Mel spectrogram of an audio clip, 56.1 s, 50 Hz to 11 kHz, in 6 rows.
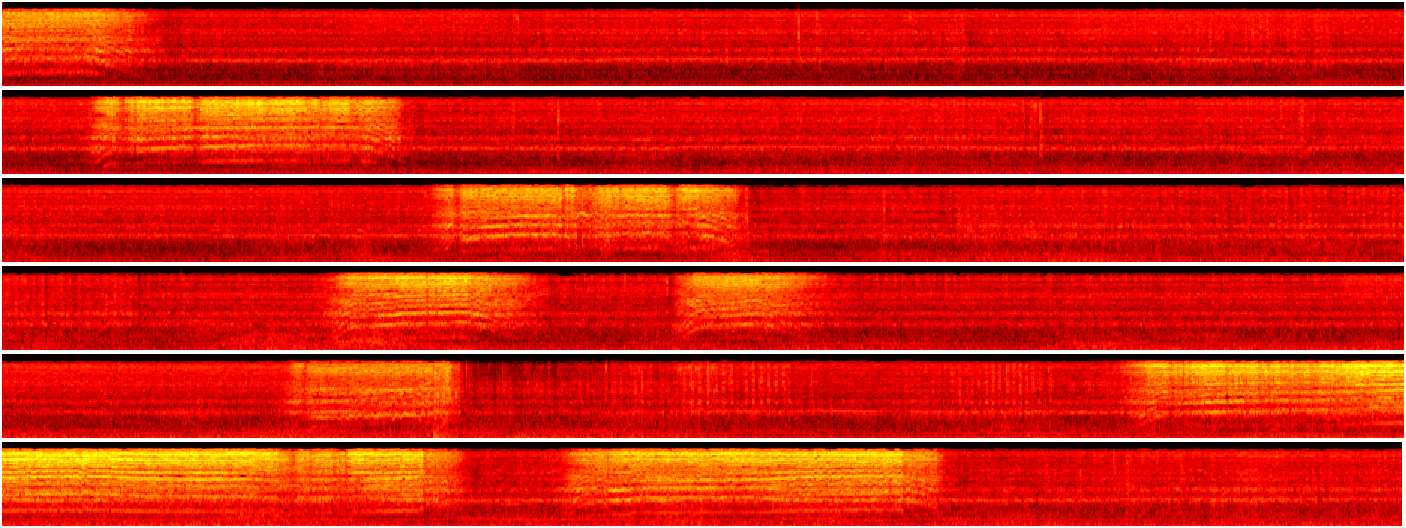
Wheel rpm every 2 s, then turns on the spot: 90, 10, 0, 0, 10, 100, 30, 0, 10, 0, 10, 120, 30, 20, 10, 60, 40, 0, 0, 10, 60, 30, 40, 150, 150, 80, 110, 10.
2-4 8-10 12-14 24-30 42-44 54-56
